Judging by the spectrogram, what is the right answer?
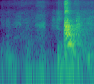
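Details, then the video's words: A single sharp, high bark from a white Pomeranian house dog, sounded as its owners get ready to go out, after a moment of quiet indoors. "Собака Померанский ШПИЦ ГАВКАЕТ"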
